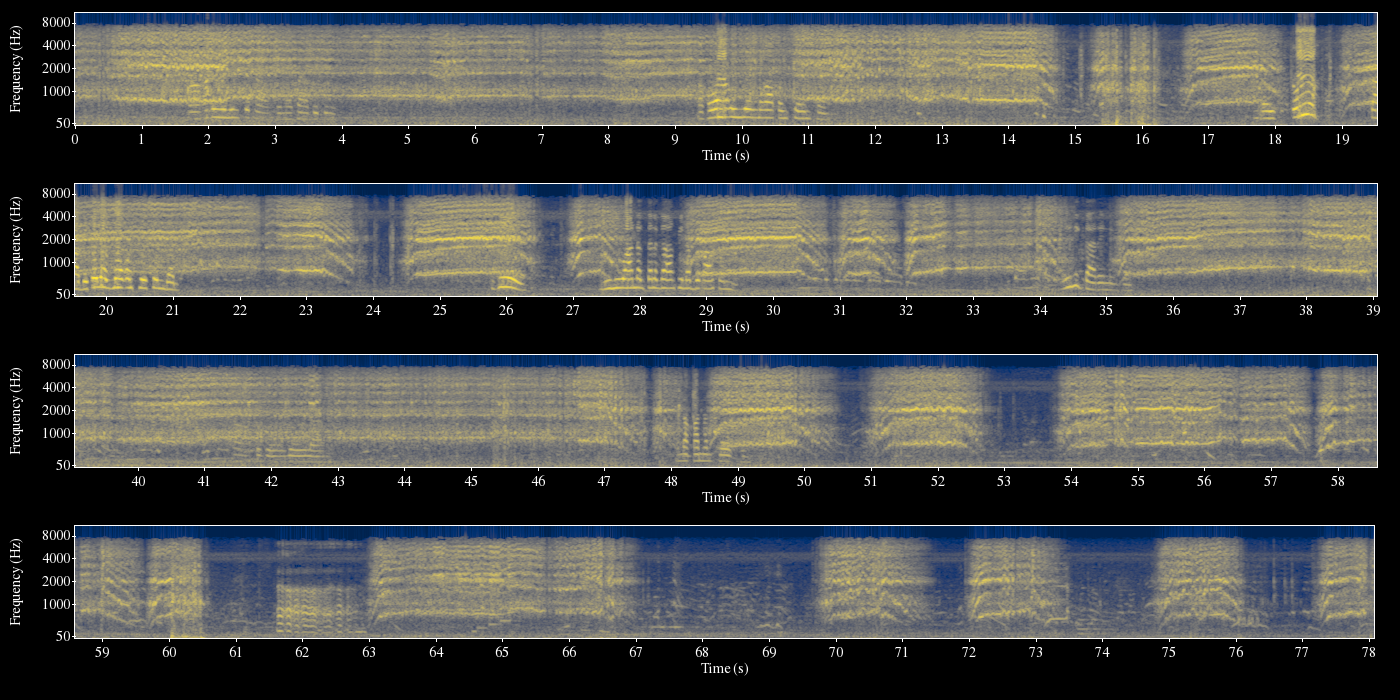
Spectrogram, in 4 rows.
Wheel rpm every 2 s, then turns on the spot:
220, 220, 230, 230, 230, 220, 220, 110, 120, 80, 210, 150, 120, 90, 100, 110, 180, 80, 210, 220, 220, 230, 230, 170, 100, 100, 60, 170, 180, 130, 50, 60, 210, 80, 0, 70, 80, 70, 70.
none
